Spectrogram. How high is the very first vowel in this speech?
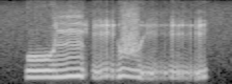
high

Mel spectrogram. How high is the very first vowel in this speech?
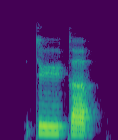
high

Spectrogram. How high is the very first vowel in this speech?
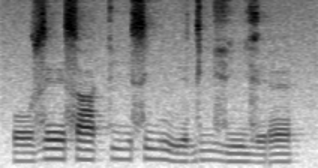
mid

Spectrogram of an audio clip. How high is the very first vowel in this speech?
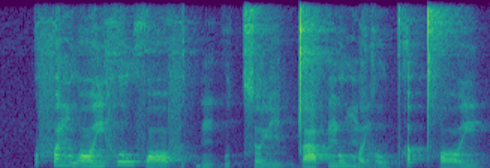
low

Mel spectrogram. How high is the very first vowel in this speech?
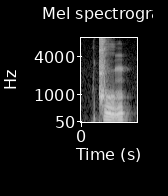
high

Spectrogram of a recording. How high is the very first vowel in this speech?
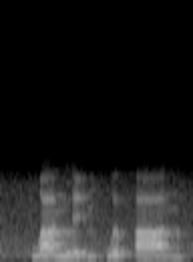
low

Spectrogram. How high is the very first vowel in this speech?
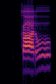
low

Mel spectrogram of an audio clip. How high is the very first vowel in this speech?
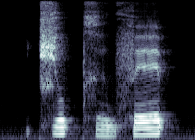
mid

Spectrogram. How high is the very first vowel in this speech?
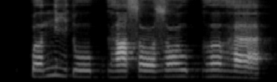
mid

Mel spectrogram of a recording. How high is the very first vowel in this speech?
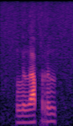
high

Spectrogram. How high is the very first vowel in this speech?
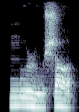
high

